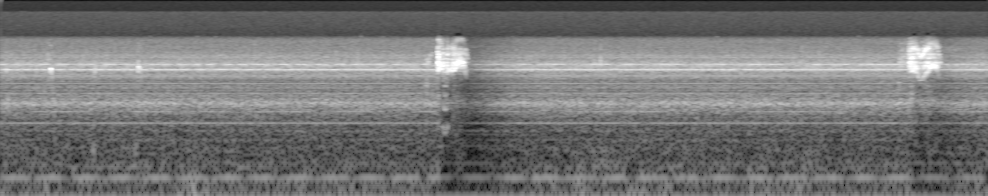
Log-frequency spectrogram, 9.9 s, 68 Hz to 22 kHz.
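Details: At a Savannah nest built in an abandoned Bald Eagle nest, a great horned owl mother feeds her owlet early on 21 February 2022; two brief raspy screeches come roughly five seconds apart over a low, even background hum.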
